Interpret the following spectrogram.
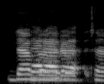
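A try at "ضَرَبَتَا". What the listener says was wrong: No, it's not dabara. I don't know who Deborah is, but this is daraba.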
